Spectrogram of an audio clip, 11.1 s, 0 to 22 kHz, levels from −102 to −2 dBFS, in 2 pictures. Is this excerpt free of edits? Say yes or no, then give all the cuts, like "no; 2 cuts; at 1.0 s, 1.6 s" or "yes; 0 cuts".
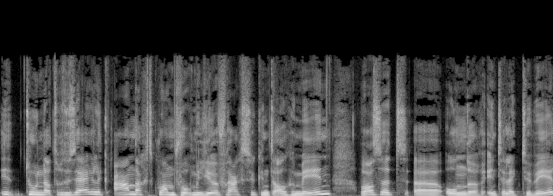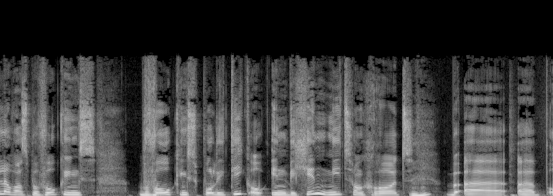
yes; 0 cuts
